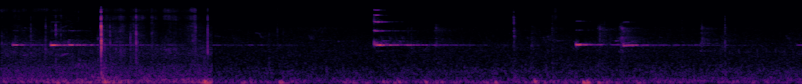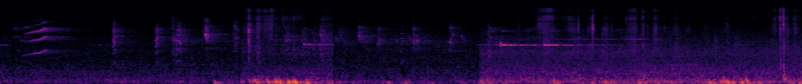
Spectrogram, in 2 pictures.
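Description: Birds calling: short whistled notes repeated at one steady pitch, with a quick run of rising chirps about eight seconds in. Faint clicks are scattered through, and a low rumble comes in twice in the second half.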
